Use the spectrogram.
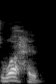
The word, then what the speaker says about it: Wahid: You do not even know how to say it is not Wahad, it's Wahid.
